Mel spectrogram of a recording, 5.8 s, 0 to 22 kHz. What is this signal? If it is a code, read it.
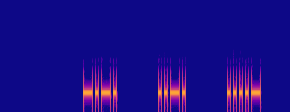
Morse code, heard as a keyed tone, about 20 wpm, spaced as for 8 wpm, 700 Hz. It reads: CF4
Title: 138 Lesson 23e - Letter f - Three Characters 20wpm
